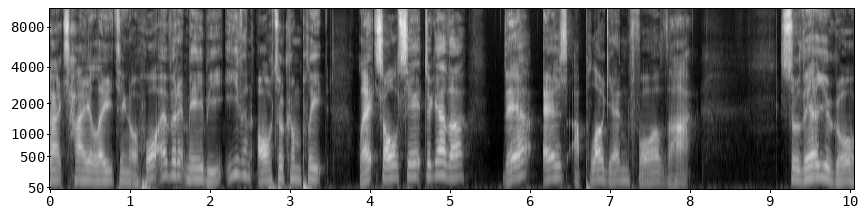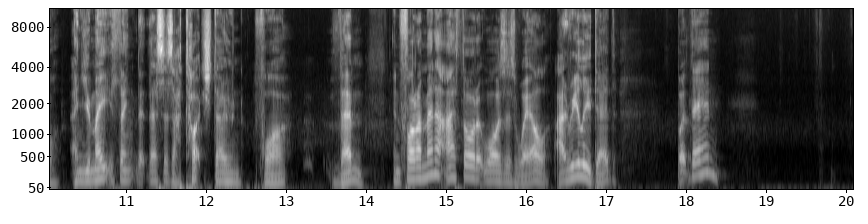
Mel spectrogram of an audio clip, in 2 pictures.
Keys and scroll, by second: 0.0-0.4 typing.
